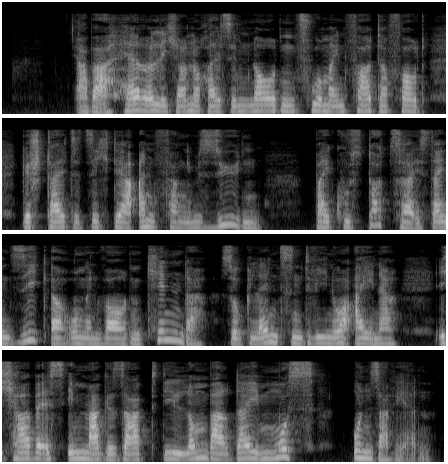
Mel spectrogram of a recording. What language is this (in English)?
German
